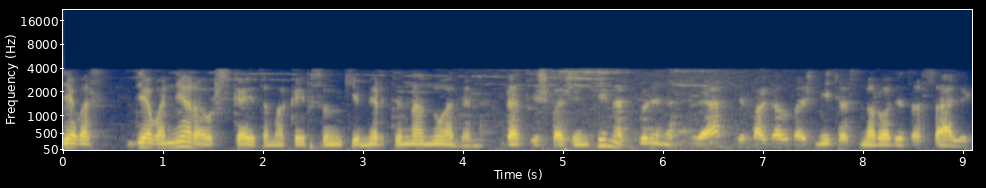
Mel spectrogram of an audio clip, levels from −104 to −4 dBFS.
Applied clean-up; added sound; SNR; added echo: classical method log-MMSE.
